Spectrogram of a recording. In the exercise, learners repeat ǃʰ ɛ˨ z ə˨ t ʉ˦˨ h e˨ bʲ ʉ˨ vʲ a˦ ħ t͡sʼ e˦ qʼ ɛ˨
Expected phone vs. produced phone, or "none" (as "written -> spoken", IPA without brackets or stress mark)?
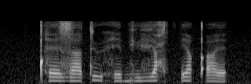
ə˨ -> a˨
